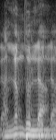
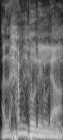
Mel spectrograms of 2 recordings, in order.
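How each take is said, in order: First: It is said quickly and hurriedly. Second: It is said slowly and clearly. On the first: The speaker calls it wrong. "ഇങ്ങനെ ... അങ്ങനെ പറഞ്ഞിട്ട് കാര്യമില്ല" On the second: The speaker calls it right. "വ്യക്തമായി പറയണം"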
